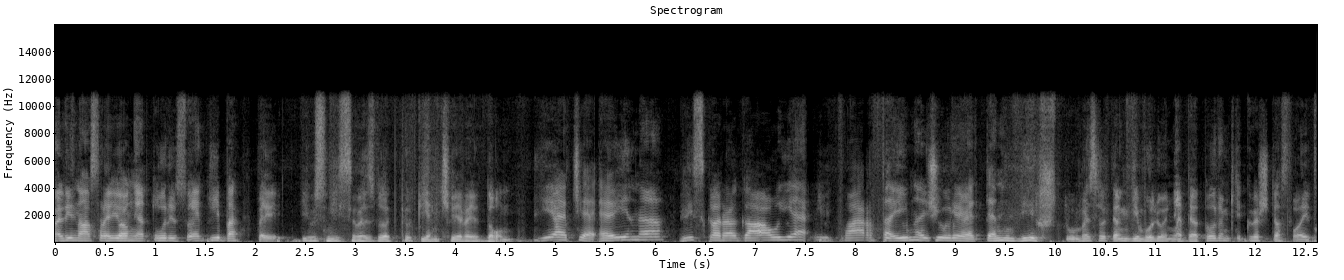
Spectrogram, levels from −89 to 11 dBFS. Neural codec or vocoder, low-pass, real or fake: codec, 24 kHz, 1.5 kbps, HILCodec; 10.8 kHz; fake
